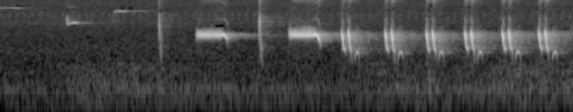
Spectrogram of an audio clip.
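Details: Nightingale singing in the forest: a thin high whistle, two long level piping notes, then a rapid series of about ten loud, evenly spaced chirps.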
